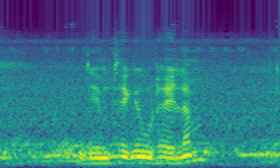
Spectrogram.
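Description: Domestic pigeon cooing, low and wavering, with a man's voice speaking over it.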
